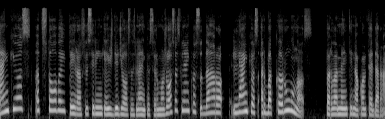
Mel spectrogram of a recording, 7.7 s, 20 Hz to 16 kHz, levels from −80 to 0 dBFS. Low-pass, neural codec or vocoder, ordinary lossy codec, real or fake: 10.8 kHz; none; Opus, 16 kbps; real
